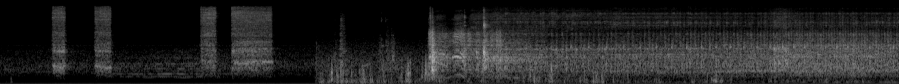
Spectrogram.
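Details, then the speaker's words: 1967 Volvo 122 Amazon, B18 engine with low compression (150, 120, 120, 150 psi); may be short of fuel. Short bursts, then cranking before it catches and runs ragged and uneven: hard starting, struggling to stay running. "it has low compression so it's really not running that well but that's what it sounds like"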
